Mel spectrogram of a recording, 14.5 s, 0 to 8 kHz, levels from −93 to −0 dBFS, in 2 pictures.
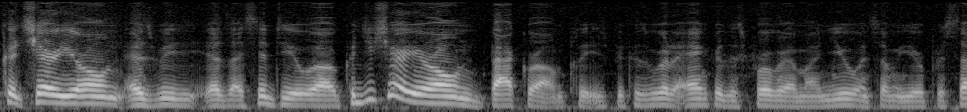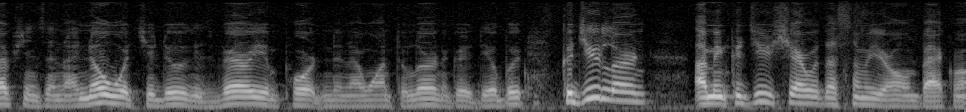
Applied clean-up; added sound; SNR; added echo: none; none; none; none.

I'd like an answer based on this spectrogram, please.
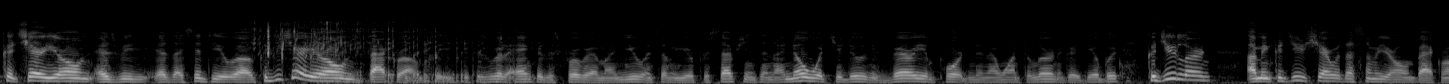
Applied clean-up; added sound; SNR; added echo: none; Gurgling; 13 dB; none.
